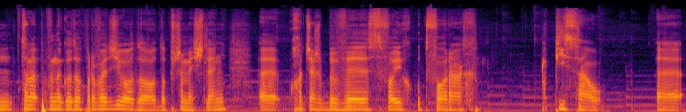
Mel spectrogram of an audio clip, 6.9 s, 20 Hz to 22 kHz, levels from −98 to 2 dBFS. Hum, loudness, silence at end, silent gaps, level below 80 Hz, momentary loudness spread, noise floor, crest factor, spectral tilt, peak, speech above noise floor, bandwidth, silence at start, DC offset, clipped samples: none; -22 LUFS; 0 s; none; -40 dBFS; 9 LU; -45 dBFS; 20 dB; -4.5 dB/octave; -2 dBFS; 24 dB; 17 kHz; 0 s; under 0.1%; under 0.1%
